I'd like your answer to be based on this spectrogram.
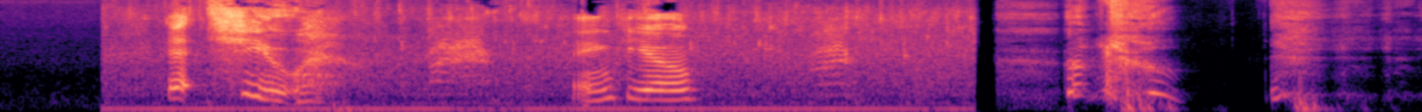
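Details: Person sneezing in front of a cat: a sharp sneeze burst, then voice sounds and a brief cat-like call against a steady background hum; sneezing.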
